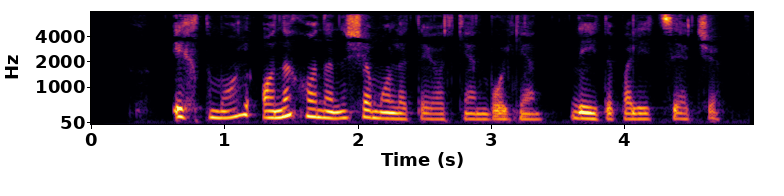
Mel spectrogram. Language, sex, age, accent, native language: Uzbek, female, 18-24, Toshkent viloyati, Uzbek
